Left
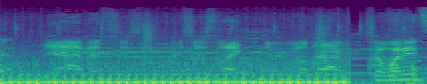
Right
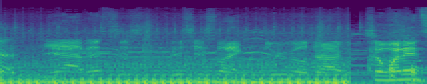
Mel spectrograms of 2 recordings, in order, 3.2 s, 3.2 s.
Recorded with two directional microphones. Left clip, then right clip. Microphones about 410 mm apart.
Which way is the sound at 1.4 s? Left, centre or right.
Centre.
